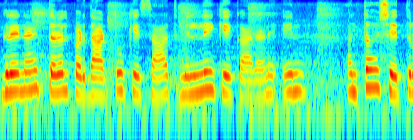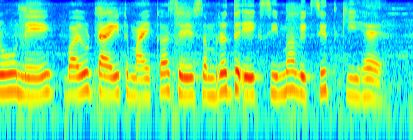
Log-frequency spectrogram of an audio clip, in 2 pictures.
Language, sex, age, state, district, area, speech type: Hindi, female, 60+, Rajasthan, Jodhpur, urban, read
